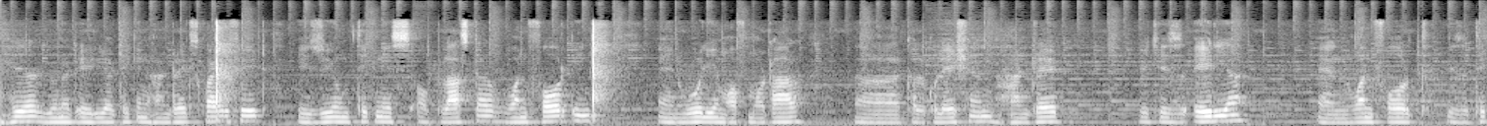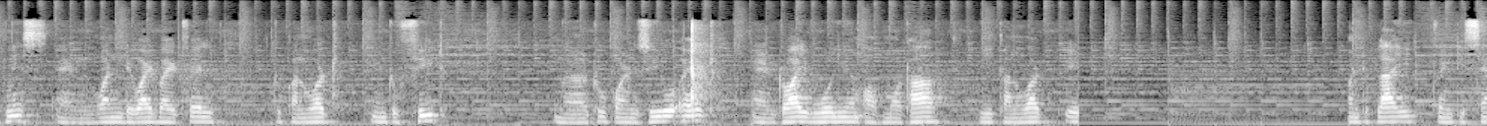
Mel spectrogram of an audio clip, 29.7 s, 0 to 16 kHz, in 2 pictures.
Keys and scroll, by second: 1.6 Return, 5.4 Return, 21.2 Return.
